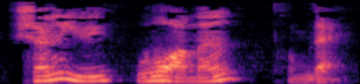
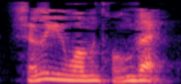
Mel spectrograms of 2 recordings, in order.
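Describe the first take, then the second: First: The word 我们 carries the main stress. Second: The words are said evenly, with no special stress.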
